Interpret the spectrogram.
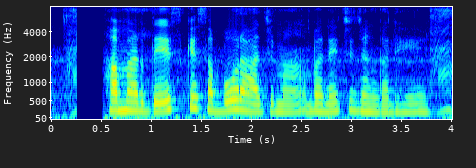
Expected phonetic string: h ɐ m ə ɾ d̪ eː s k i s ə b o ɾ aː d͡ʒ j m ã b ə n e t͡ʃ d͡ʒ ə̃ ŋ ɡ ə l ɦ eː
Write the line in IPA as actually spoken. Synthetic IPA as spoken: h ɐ m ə ɾ d̪ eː s k e s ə b o ɾ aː d͡ʒ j m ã b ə n e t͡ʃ d͡ʒ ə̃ ŋ ɡ ə l ɦ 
